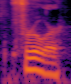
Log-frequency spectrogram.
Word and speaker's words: Freur: they just said now the pronunciation of the symbol is Frewer and so the record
